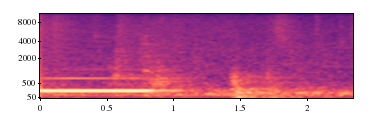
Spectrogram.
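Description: A single low note held steadily on a small positive (chamber) organ for just under a second, then released.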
